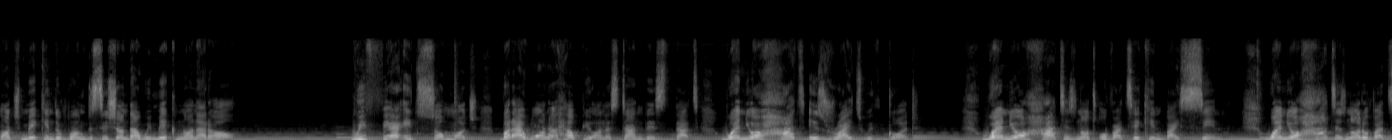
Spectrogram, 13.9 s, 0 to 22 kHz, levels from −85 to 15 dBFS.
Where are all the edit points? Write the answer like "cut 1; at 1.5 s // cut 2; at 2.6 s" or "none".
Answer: none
